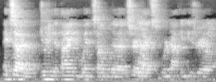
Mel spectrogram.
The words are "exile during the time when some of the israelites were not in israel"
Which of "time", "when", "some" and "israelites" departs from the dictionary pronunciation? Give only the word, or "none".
israelites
